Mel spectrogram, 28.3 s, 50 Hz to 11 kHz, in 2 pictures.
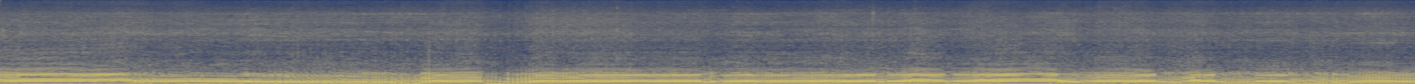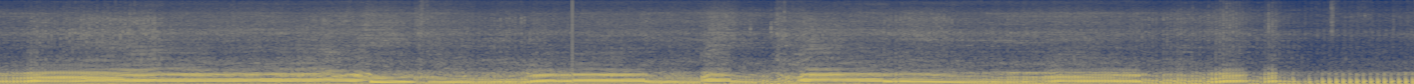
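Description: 2009 Yamaha WR250X's 250 cc single-cylinder four-stroke engine running, its pitch rising and falling again and again as the throttle is opened and closed on a dirt trail. A few sharp knocks come through around the middle.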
